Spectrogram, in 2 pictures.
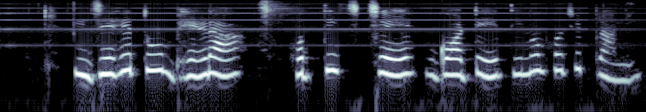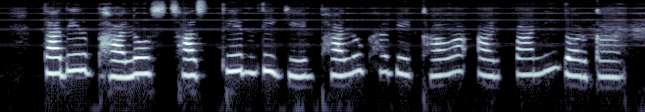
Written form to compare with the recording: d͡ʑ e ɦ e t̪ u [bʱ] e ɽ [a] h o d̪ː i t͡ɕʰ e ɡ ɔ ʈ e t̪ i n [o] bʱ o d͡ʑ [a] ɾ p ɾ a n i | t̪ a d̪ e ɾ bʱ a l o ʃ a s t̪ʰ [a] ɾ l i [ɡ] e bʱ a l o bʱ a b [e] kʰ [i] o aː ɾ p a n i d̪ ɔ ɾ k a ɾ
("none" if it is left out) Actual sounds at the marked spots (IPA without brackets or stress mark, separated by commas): bʱ, a, o, i, e, ɡ, e, a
